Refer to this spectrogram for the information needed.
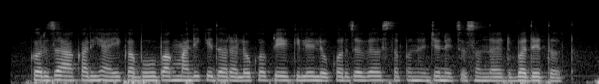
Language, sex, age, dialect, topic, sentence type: Marathi, female, 25-30, Southern Konkan, banking, statement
